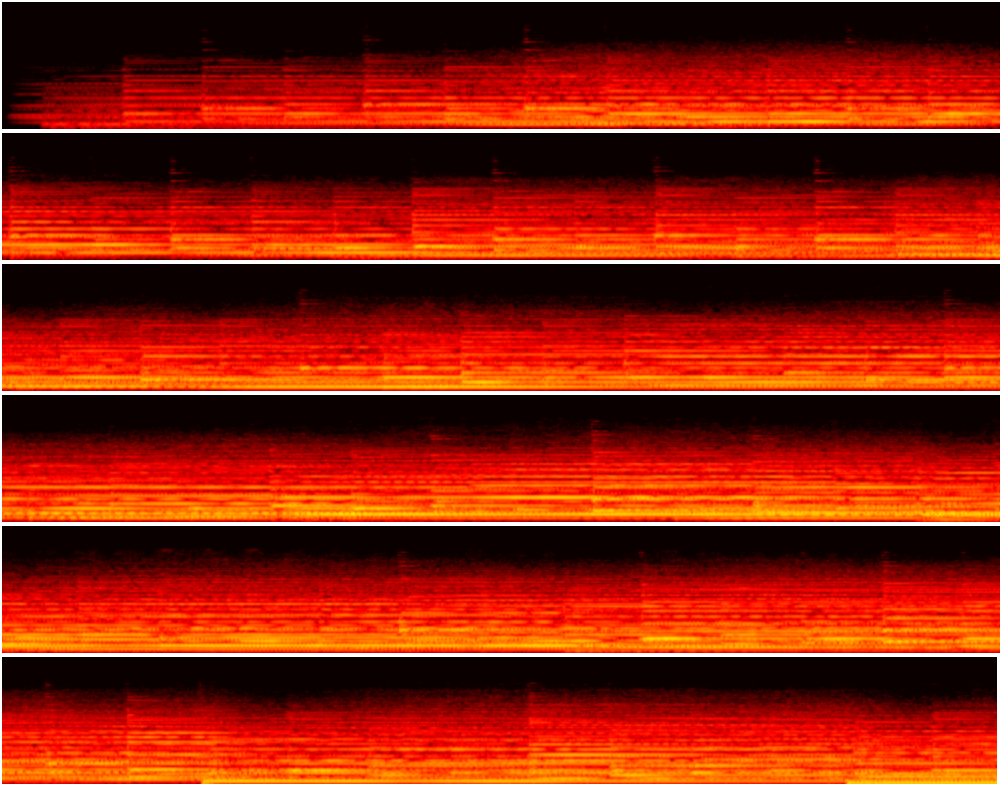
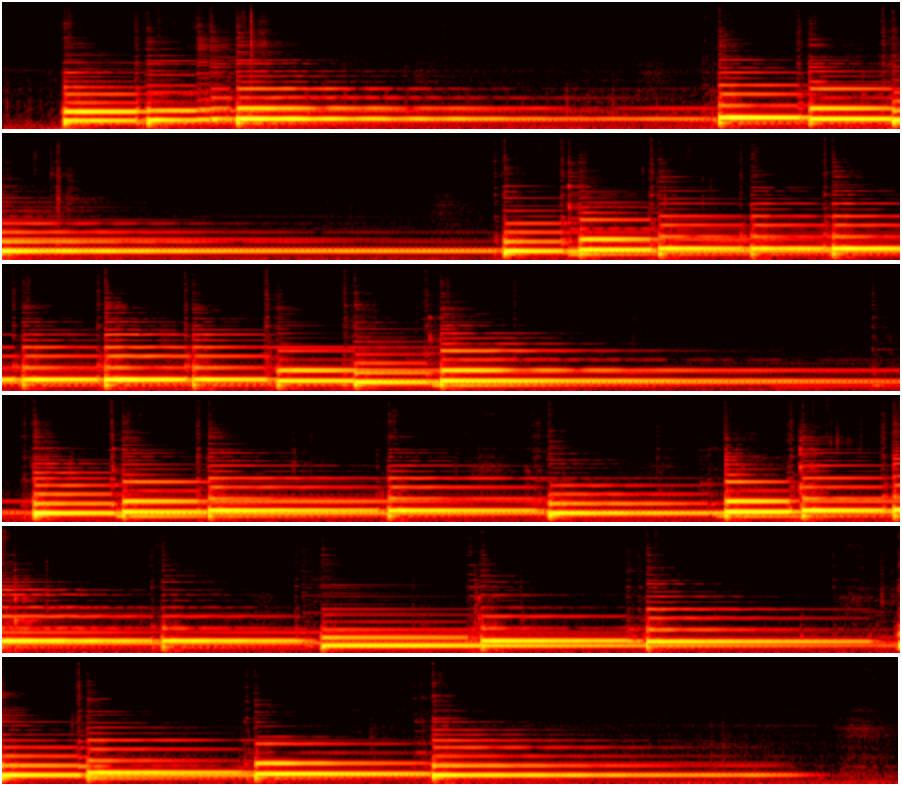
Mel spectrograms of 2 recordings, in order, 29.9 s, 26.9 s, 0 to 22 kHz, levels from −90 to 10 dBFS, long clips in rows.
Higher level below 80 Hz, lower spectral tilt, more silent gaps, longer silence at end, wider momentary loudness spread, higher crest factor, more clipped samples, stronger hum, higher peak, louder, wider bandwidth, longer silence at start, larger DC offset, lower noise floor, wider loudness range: first, -42 dBFS vs -60 dBFS; about the same, -9 dB/octave vs -10 dB/octave; neither; second, 0 s vs 0.5 s; second, 8 LU vs 15 LU; about the same, 16 dB vs 16 dB; neither; neither; second, -10 dBFS vs -4 dBFS; second, -26 LUFS vs -19 LUFS; first, 7.2 kHz vs 4 kHz; about the same, 0.25 s vs 0.3 s; neither; about the same, -52 dBFS vs -55 dBFS; first, 6 LU vs 3 LU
